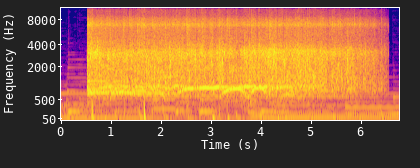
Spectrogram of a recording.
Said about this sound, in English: I don't know about you guys, but I definitely applaud this. This definitely deserves a round of a fucking applause.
